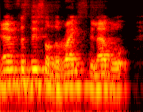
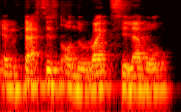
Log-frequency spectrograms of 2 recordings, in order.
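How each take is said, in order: First: Said in the usual way. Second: "emphasis" as em-PHA-sis, "syllable" as sil-LA-ble; joking misplaced stress. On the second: Pretend. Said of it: "sorry, the emphasis on the right syllable".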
